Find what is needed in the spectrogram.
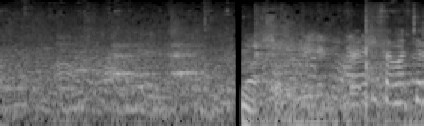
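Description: Chatter of many voices, cut off abruptly a little over two seconds in, then a single voice speaking close up.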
